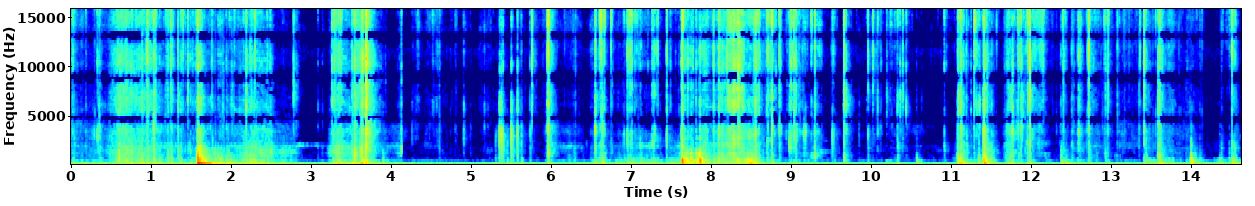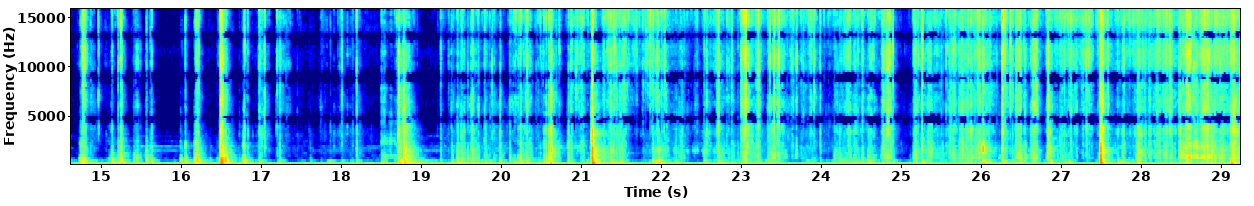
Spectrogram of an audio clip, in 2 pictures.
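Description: Cardboard box being unwrapped and opened by gloved hands: plastic wrapping torn and crinkled, with scattered knocks and rustles of cardboard flaps and packing. One loud knock comes about one and a half seconds in.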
